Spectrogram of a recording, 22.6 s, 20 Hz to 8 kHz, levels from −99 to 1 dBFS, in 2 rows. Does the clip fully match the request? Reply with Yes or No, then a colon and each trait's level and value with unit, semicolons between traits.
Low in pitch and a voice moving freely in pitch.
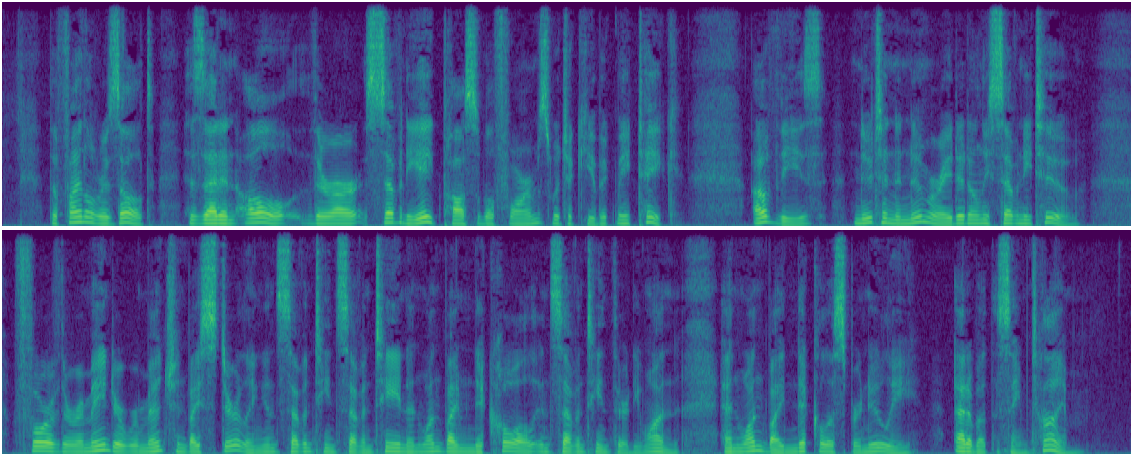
No: low, 130 Hz; average, 3.7 semitones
